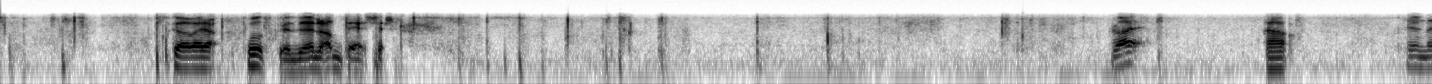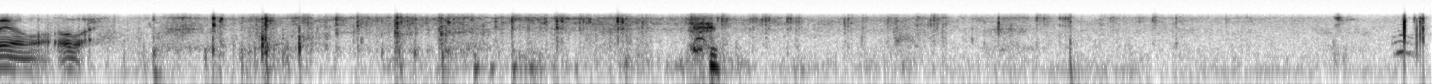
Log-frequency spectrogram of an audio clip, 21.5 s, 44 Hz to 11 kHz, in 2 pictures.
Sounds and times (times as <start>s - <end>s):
Bicycle: 0.0s - 8.8s, 11.6s - 21.4s.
